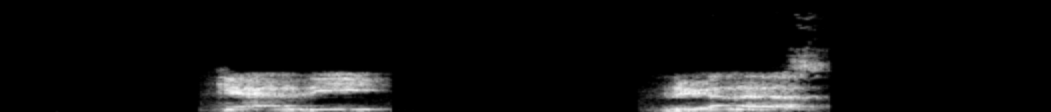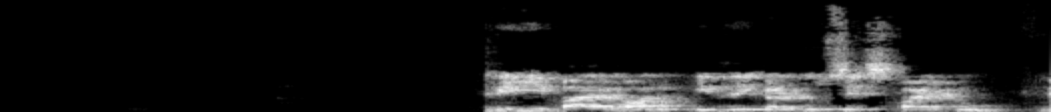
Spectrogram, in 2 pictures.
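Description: A middle-aged man speaks calmly in short phrases, close by, heard through a microphone.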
